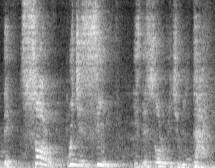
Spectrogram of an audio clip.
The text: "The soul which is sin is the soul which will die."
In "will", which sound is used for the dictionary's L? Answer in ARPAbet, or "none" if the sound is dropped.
L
